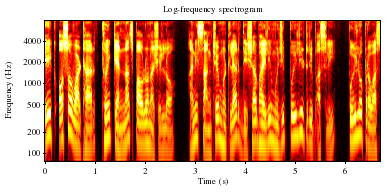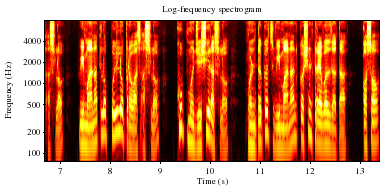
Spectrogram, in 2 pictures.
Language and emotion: Goan Konkani, neutral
